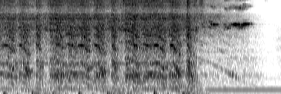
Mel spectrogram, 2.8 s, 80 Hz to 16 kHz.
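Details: 2JZ engine with an adapted Chrysler slant-6 distributor, GM HEI 4-pin module and Ford Duraspark coil, on its first start attempt: sparse uneven pops that never catch. The distributor was set for counter-clockwise rotation, so only cylinders 1 and 6 fired.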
